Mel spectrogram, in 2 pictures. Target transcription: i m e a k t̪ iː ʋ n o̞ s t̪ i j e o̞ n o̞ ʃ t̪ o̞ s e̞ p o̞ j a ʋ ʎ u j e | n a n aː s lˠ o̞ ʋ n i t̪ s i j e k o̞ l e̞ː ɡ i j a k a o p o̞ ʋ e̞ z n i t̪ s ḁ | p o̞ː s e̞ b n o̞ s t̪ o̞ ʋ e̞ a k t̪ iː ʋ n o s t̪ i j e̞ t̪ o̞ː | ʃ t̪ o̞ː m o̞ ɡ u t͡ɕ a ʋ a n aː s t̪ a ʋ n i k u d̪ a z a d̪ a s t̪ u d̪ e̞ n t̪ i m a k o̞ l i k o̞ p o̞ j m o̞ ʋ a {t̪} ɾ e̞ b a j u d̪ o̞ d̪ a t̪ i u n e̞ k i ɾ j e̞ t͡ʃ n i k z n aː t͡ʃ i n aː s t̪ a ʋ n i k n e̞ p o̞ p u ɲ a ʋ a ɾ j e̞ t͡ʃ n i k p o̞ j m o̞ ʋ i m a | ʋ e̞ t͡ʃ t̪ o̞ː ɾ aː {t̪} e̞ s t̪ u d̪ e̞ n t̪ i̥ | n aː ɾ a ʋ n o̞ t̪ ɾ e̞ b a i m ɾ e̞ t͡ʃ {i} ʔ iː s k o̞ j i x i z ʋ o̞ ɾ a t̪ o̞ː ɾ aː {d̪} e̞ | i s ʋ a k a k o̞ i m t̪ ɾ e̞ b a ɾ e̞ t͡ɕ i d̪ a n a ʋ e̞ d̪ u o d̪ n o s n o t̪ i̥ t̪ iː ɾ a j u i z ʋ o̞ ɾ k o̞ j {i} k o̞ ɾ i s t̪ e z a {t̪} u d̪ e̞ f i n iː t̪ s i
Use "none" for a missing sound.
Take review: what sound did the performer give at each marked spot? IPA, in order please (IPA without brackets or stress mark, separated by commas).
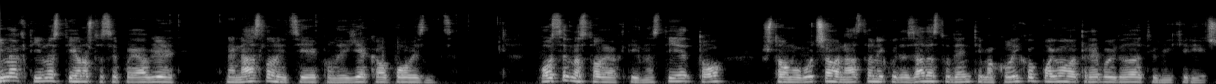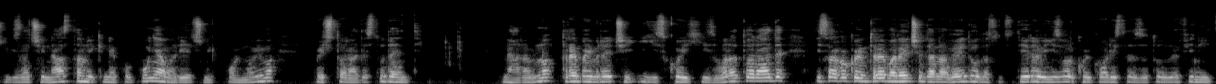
t̪, d̪, i, d̪, i, t̪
